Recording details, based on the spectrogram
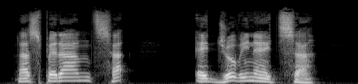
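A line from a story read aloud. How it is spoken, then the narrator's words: Broken voice. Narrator (Italian): disse Ebe con voce spezzata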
